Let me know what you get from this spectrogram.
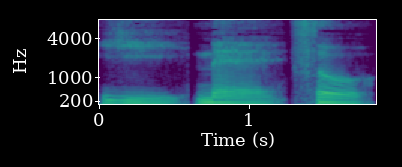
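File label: "yimetho", concatenated syllables; Affixing experiment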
